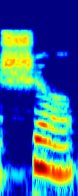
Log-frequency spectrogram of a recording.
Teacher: the front part of the tongue touches the back side of your alveolar ridge and front part of your heart palate so as i already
